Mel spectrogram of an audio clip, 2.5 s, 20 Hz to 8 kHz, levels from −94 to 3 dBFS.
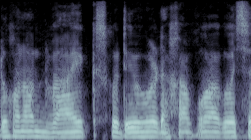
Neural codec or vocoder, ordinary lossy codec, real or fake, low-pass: codec, 16 kHz, 8 kbps, FreqCodec, smaller model; none; fake; none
